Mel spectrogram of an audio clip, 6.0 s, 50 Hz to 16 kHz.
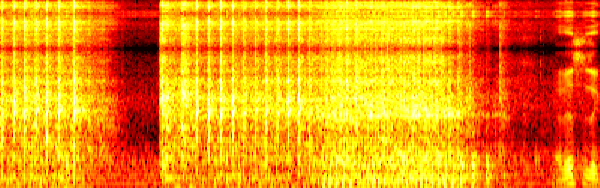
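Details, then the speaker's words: Honda Odyssey FL350 buggy after a carburetor clean of clogged main and slow jets; it runs rough, cuts out, catches, then sags and hunts as it tries to die. The previous owner reported it runs a while then won't run and is hard to start. Cause not found. "all right so she said the previous owner she told me that it would not it would run for a while and then it would get to where wouldn't want to run it would be difficult to start"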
